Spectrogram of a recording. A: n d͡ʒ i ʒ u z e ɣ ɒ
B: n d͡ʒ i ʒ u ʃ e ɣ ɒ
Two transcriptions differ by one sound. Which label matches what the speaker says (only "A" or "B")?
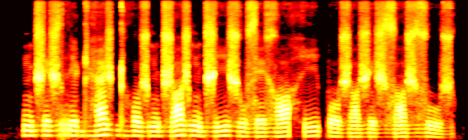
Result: A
